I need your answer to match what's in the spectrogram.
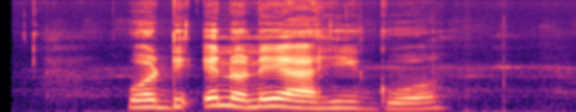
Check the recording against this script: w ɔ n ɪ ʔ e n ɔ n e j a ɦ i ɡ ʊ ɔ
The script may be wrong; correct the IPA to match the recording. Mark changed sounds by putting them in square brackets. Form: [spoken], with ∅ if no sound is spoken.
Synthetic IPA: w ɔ [d] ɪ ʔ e n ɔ n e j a ɦ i ɡ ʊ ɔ

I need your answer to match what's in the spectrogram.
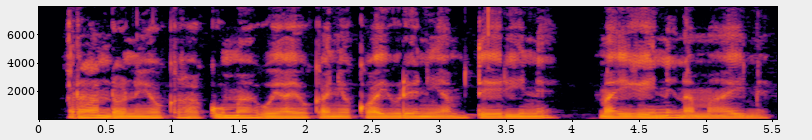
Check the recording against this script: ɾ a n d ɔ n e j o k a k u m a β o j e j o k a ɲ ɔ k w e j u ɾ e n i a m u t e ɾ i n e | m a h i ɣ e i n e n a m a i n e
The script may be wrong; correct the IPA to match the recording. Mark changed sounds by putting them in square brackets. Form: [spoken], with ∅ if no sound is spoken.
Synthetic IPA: ɾ a n d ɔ n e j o k a k u m a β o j [a] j o k a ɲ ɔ k w [a] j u ɾ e n i a m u t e ɾ i n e | m a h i ɣ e i n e n a m a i n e

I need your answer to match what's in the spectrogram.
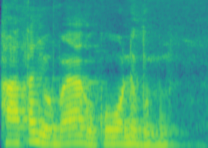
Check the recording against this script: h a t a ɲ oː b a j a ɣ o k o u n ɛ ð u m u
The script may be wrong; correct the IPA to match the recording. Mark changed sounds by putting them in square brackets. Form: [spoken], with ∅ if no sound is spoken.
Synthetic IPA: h a t a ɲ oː b a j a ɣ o k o [ɔ] n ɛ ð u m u

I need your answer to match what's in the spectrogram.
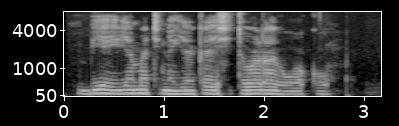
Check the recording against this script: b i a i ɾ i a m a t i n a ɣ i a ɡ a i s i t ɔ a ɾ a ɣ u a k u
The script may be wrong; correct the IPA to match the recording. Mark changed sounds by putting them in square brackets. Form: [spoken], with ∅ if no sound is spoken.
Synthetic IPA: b i a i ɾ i a m a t i n a ɣ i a [k] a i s i t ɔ a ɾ a ɣ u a k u

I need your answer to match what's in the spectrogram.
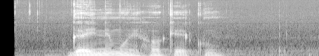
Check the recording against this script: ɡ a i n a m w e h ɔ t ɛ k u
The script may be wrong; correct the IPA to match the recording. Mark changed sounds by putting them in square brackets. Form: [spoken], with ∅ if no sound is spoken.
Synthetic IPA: ɡ a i n [e] m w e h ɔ [k] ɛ k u

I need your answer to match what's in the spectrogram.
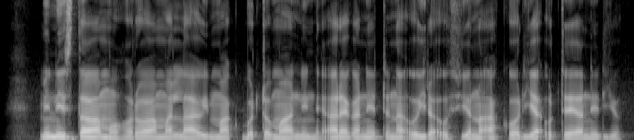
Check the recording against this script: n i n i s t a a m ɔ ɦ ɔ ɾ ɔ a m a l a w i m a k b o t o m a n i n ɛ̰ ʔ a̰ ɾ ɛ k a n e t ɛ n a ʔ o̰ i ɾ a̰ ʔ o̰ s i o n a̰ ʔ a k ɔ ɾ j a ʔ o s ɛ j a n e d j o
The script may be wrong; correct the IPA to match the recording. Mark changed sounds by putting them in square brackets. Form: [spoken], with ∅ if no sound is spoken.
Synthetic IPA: [m] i n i s t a a m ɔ ɦ ɔ ɾ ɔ a m a l a w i m a k b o t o m a n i n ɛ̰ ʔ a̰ ɾ ɛ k a n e t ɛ n a ʔ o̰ i ɾ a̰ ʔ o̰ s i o n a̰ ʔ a k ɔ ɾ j a ʔ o [t] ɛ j a n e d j o

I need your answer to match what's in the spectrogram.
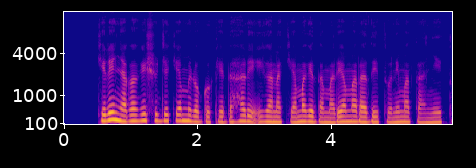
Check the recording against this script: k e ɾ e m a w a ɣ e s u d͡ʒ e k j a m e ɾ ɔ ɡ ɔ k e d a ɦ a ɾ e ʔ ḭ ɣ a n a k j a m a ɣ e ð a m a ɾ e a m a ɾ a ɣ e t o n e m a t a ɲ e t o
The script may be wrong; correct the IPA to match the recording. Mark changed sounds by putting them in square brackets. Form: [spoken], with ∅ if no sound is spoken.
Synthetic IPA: k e ɾ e [ɲ] a [ɣ] a ɣ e [ʃ] u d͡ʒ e k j a m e ɾ ɔ ɡ ɔ k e d a ɦ a ɾ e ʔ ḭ ɣ a n a k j a m a ɣ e ð a m a ɾ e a m a ɾ a [ð] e t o n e m a t a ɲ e t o

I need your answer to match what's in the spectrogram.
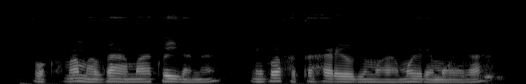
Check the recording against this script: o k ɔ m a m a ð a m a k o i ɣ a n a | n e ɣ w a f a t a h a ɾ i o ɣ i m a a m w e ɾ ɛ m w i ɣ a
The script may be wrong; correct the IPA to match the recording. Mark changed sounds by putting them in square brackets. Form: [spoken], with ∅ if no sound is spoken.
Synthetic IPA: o k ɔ m a m a ð a m a k o i ɣ a n a | n e ɣ w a f a t a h a ɾ [e] o ɣ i m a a m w e ɾ ɛ m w [ɛ] ɣ a

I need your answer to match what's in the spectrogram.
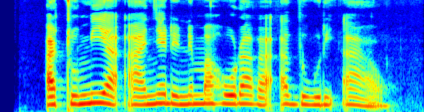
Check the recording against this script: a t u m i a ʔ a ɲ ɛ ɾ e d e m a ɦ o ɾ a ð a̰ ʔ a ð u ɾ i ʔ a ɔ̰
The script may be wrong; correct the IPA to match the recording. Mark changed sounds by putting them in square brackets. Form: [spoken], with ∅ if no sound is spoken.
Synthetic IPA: a t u m i a ʔ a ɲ ɛ ɾ e [n] e m a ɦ o ɾ a [ɣ] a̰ ʔ a ð u ɾ i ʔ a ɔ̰

